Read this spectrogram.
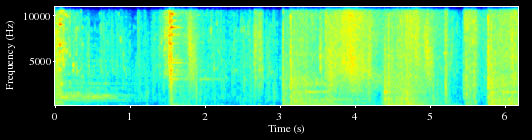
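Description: Weapons clash and strike in a video game fight.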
